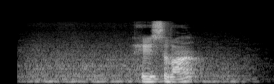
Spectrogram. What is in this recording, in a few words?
hey savant, wake word, en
